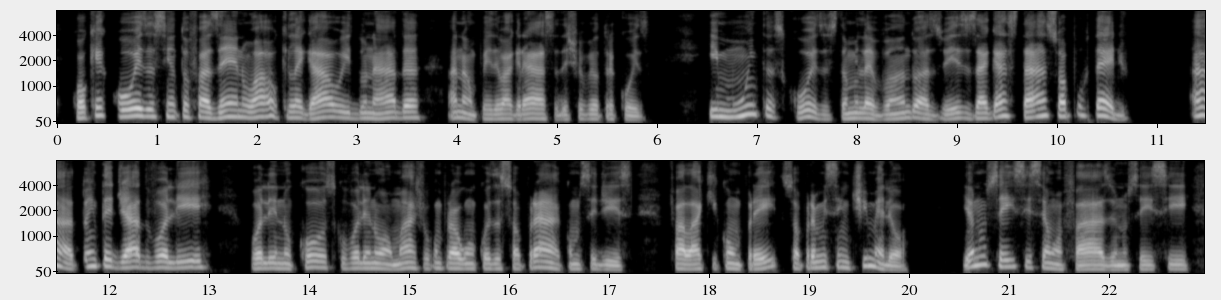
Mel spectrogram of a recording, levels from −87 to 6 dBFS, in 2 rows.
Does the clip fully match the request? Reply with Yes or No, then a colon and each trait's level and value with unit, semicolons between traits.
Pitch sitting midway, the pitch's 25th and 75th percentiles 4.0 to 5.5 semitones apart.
Yes: medium, 145 Hz; average, 4.9 semitones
